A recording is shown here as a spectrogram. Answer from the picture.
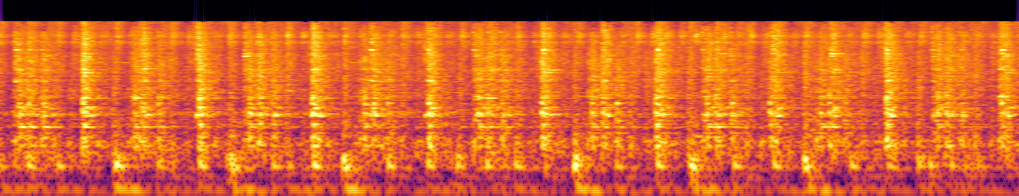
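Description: Street drumming band playing together: big bass drums, snare drums and many hand-held percussion instruments in a steady, driving rhythm. Strong accented beats come a little under twice a second, with deep bass-drum strokes about once a second under a dense clatter of sharp hits.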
